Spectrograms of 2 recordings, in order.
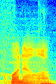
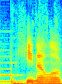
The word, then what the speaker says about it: quinella: the two dollar quinella so canelo is sometimes pronounced cornella i know some people get you know funny about that so keenela quinella is first and second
